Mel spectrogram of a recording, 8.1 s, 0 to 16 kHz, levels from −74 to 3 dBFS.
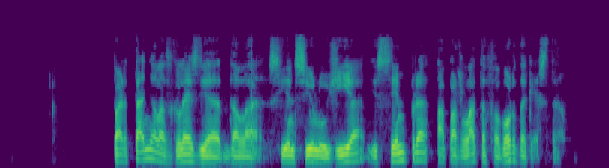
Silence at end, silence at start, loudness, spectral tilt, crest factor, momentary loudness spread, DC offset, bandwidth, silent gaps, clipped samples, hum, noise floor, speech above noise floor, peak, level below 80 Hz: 0.6 s; 1.55 s; -17 LUFS; -5.5 dB/octave; 16 dB; 9 LU; under 0.1%; 8 kHz; none; under 0.1%; none; -81 dBFS; 64 dB; -2 dBFS; -52 dBFS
